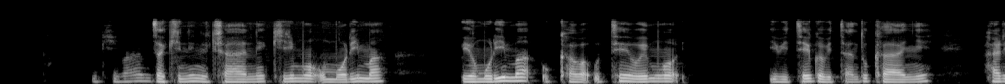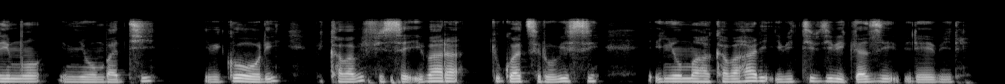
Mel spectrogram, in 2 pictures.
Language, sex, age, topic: Rundi, female, 18-24, agriculture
